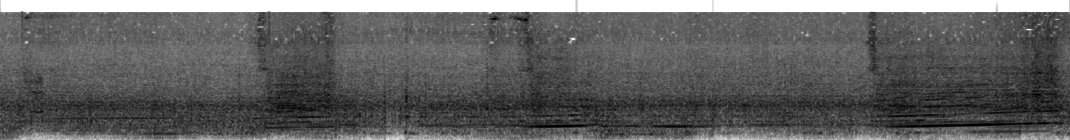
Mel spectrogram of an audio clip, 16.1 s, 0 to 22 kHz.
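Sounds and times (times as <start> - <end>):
sports car engine revving: 0.0 - 16.0.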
